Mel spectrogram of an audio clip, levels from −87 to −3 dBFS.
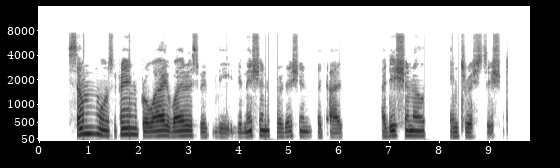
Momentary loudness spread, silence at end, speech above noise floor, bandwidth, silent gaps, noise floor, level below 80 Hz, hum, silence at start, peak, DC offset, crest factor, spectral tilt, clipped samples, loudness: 14 LU; 0.6 s; over 69 dB; 7.8 kHz; 3.39-3.44 s, 5.47-5.56 s, 6.14-6.83 s, 7.86-8.20 s; under -90 dBFS; -60 dBFS; none; 0.6 s; -4 dBFS; under 0.1%; 18 dB; -6 dB/octave; under 0.1%; -22 LUFS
